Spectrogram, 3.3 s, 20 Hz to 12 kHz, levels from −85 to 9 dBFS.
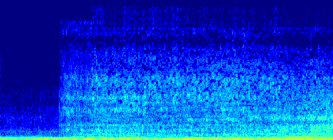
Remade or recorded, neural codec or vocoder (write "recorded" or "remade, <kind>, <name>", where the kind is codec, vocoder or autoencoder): remade, vocoder, Vocos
